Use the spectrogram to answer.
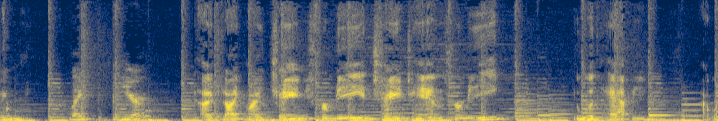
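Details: Wernicke's (receptive) aphasia in a real patient, shown as an example of fluent speech with little or no meaning.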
